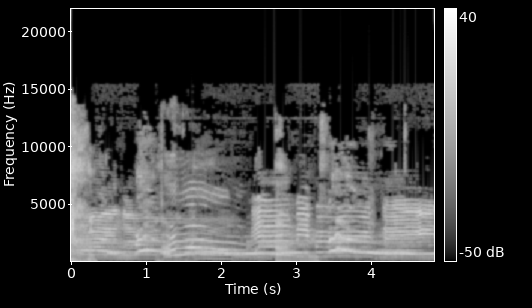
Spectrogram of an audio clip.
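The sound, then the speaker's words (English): A family's pit bull howls in long, wavering pitched tones that rise and fall, loud, mixed in with people singing Happy Birthday together. “off this good news segment right with a family's pit bull helping them sing Happy Birthday.”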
